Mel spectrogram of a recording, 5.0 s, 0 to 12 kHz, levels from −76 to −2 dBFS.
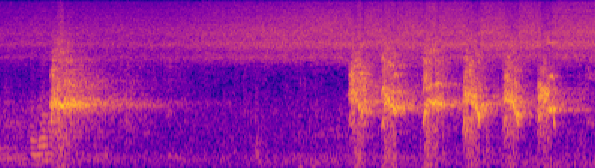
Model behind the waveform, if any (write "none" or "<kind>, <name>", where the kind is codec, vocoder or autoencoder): vocoder, BigVGAN v2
